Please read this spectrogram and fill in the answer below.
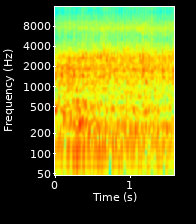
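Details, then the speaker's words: Maruti Suzuki Alto 800 three-cylinder after repairing a cylinder misfire: smooth, even idle hum with no missing beat or stumble; all three cylinders now firing, where one previously was not; normal idle. "देख रहे हैं ना तीनों cylinder बढ़िया काम कर रहा है पहले ये वाला काम नहीं कर रहा था"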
